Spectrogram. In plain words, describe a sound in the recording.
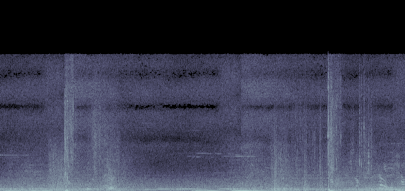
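Air rushes past during a fast swinging fall.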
